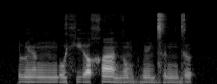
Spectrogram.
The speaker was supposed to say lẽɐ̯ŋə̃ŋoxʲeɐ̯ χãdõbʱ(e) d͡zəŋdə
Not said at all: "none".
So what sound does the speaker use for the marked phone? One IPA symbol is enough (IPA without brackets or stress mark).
ẽ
